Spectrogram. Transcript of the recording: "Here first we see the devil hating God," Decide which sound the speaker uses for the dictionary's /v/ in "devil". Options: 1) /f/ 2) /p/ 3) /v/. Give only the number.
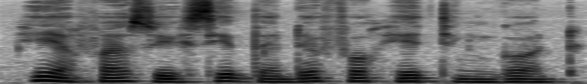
1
